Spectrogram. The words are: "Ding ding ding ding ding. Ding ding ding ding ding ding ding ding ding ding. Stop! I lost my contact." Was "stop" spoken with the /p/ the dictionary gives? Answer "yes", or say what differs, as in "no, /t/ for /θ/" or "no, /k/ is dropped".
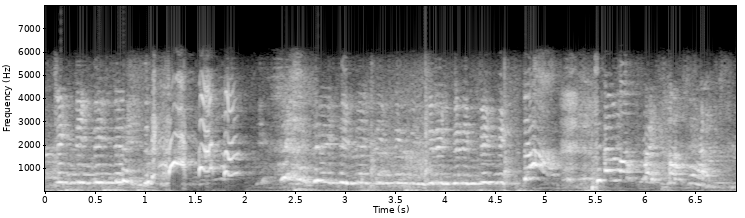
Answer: no, /p/ is dropped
